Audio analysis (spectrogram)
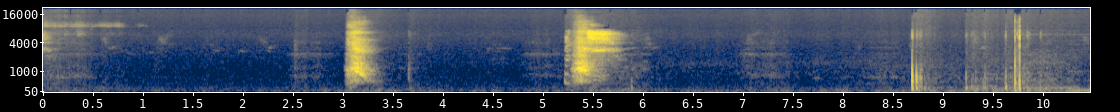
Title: pretty woman have nice sneezing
